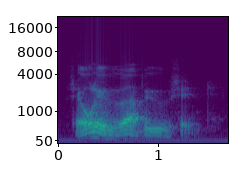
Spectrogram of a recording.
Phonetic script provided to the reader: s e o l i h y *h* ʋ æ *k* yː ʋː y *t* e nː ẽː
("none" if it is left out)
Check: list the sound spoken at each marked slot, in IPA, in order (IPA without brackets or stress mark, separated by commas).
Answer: none, p, s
